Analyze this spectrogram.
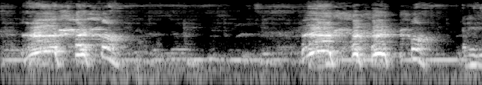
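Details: Adult coughing: two forceful, strained coughing bouts with loud throaty voicing over a steady background hum, a harsh, effortful cough.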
